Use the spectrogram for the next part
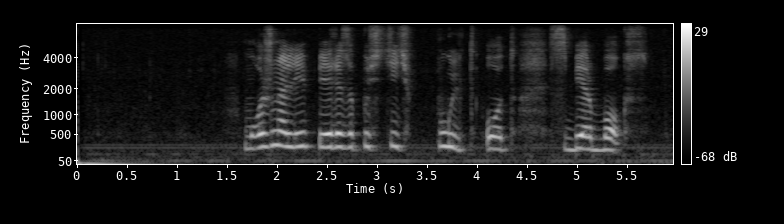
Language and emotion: Russian, neutral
